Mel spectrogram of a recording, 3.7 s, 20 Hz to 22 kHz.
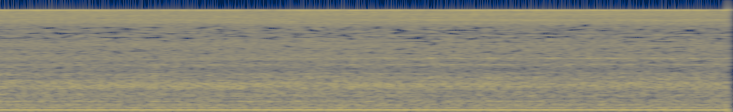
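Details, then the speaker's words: Hyundai Accent (Avega/Verna) that would not crank, after replacing the shorted, burnt starter motor: engine now starts and idles smoothly and evenly with no knocks, rattles or misses; charging 14.6 V, normal. "Nah hidup ya, ternyata dinamo starter."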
